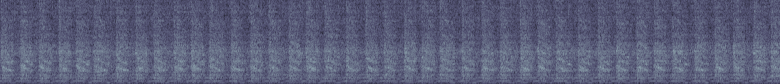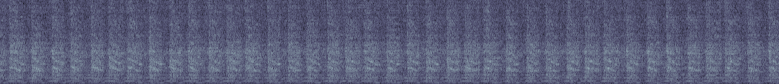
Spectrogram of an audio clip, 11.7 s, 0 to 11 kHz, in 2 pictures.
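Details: BMW E30 with freshly built M52 turbo engine (Athena head gasket, modified M50NV/M54B30 cams, Megasquirt) on first start attempt, battery weak: steady rhythmic cranking about three and a half beats a second, never firing; cause not confirmed.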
